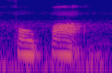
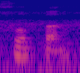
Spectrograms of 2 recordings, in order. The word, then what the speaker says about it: faux pas: Albeit, cash, cool, debris, epitome, faux pas, or faux pas. I don't know. I've seen two pronunciations. They're both valid.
